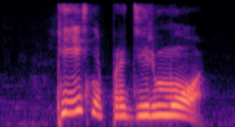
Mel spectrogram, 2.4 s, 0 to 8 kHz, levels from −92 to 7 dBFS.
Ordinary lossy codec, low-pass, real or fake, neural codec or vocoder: none; 7.2 kHz; fake; codec, 16 kHz, 6 kbps, DAC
